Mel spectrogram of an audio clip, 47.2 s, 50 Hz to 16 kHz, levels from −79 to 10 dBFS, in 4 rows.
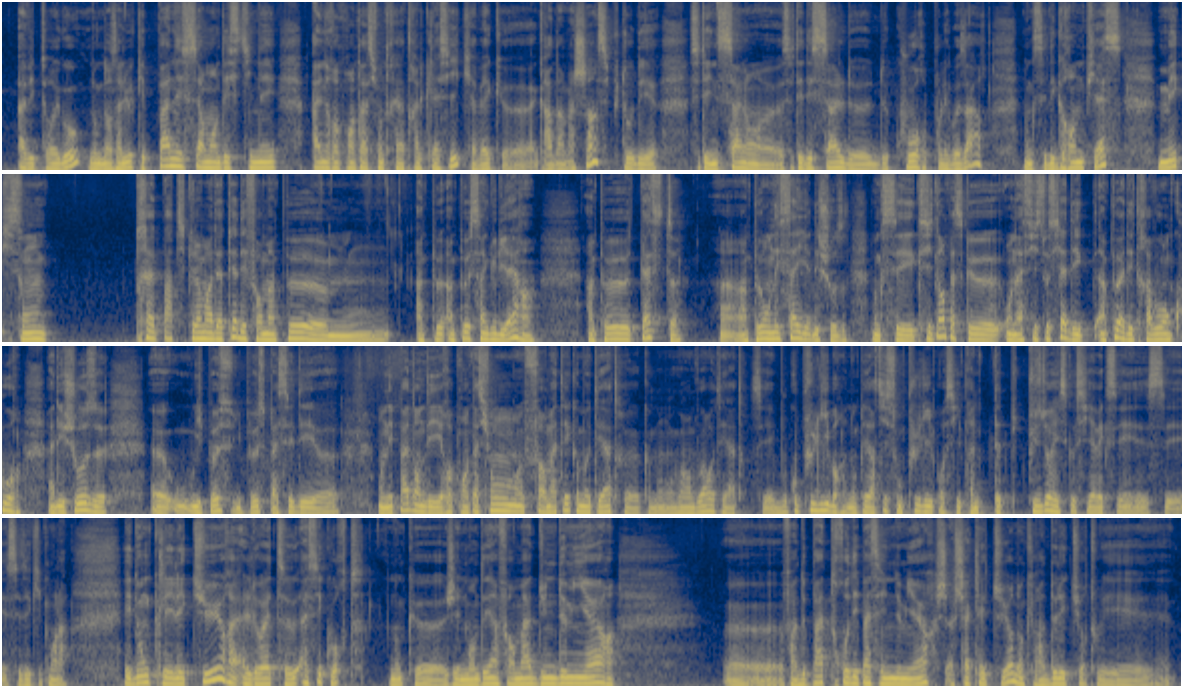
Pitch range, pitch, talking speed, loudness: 105-130 Hz, 115 Hz, 225 wpm, -12 LUFS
